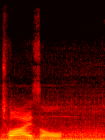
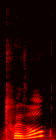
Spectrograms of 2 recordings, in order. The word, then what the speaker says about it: Twizel: Are we sure it's pronounced Twizel and it's not Twizzle? Why would it be Twizzle? I don't know. It's Twizel in my book.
